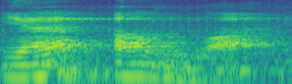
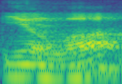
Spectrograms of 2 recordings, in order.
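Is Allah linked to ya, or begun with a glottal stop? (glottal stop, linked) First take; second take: glottal stop; linked. First: Allah begins with a glottal catch after ya. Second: Ya runs straight into Allah without a catch. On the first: The speaker calls it right. "itu membacanya" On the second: The speaker calls it wrong. "Ya Allah itu tidak dibaca seperti ini"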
